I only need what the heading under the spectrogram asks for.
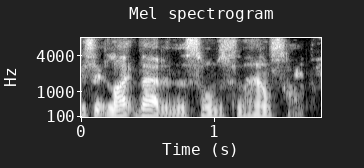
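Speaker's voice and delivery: ordinary delivery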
